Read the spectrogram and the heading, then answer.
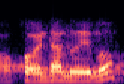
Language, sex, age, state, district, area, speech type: Assamese, male, 30-45, Assam, Sivasagar, urban, conversation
